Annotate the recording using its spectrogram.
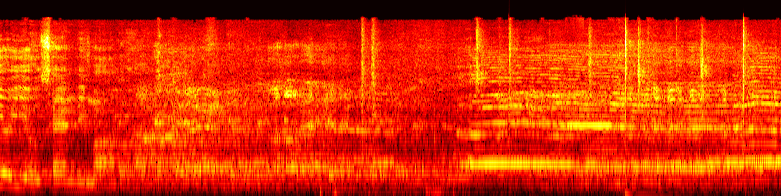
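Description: A crowd of men chants along in response.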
